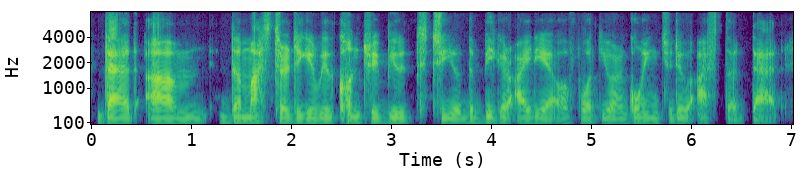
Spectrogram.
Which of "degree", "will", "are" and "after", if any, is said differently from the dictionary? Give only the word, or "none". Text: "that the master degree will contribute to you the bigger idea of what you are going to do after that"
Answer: degree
